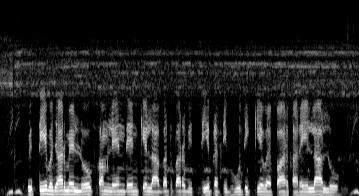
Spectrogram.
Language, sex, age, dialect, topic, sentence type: Bhojpuri, male, 18-24, Southern / Standard, banking, statement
